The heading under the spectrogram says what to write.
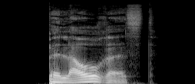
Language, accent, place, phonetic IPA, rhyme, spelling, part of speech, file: German, Germany, Berlin, [bəˈlaʊ̯ʁəst], -aʊ̯ʁəst, belaurest, verb, De-belaurest.ogg
- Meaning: second-person singular subjunctive I of belauern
